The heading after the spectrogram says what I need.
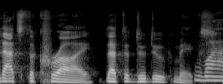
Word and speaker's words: duduk: You were educating me on some of these and you were telling me so that pronounce the ch duduk.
